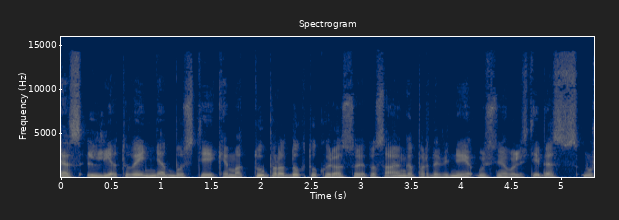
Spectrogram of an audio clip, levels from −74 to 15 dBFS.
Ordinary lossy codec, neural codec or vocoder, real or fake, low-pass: MP3, 64 kbps; vocoder, 44.1 kHz, 128 mel bands every 512 samples, BigVGAN v2; fake; 14.4 kHz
